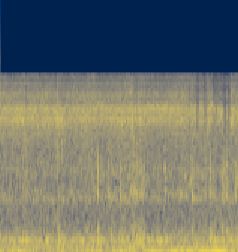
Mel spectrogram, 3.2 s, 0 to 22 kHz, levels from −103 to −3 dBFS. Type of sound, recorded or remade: recorded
